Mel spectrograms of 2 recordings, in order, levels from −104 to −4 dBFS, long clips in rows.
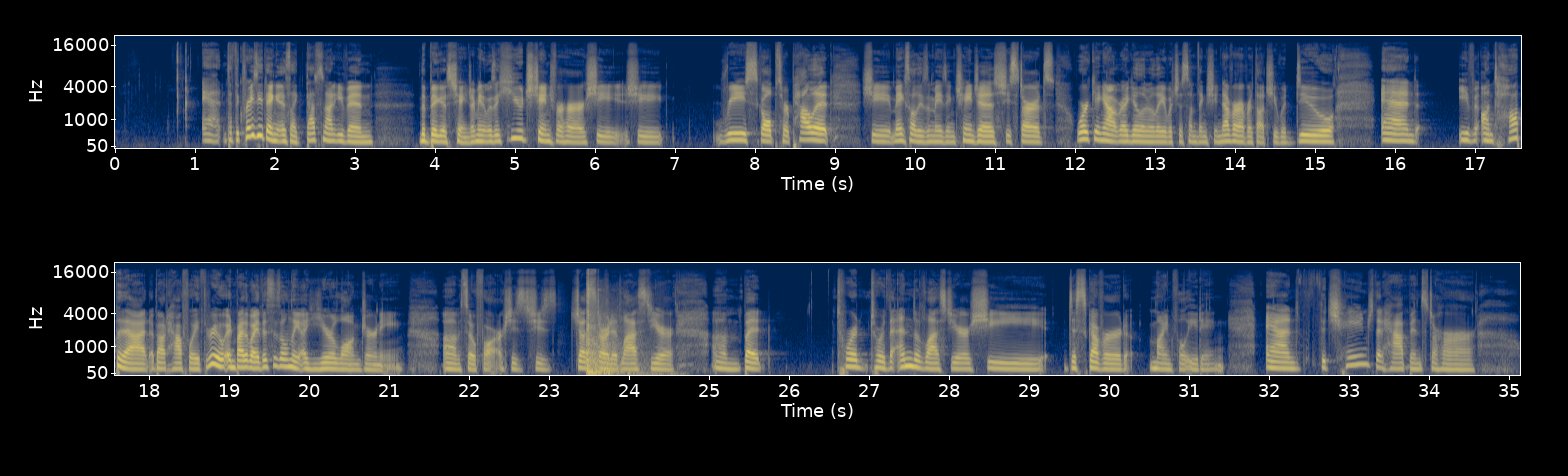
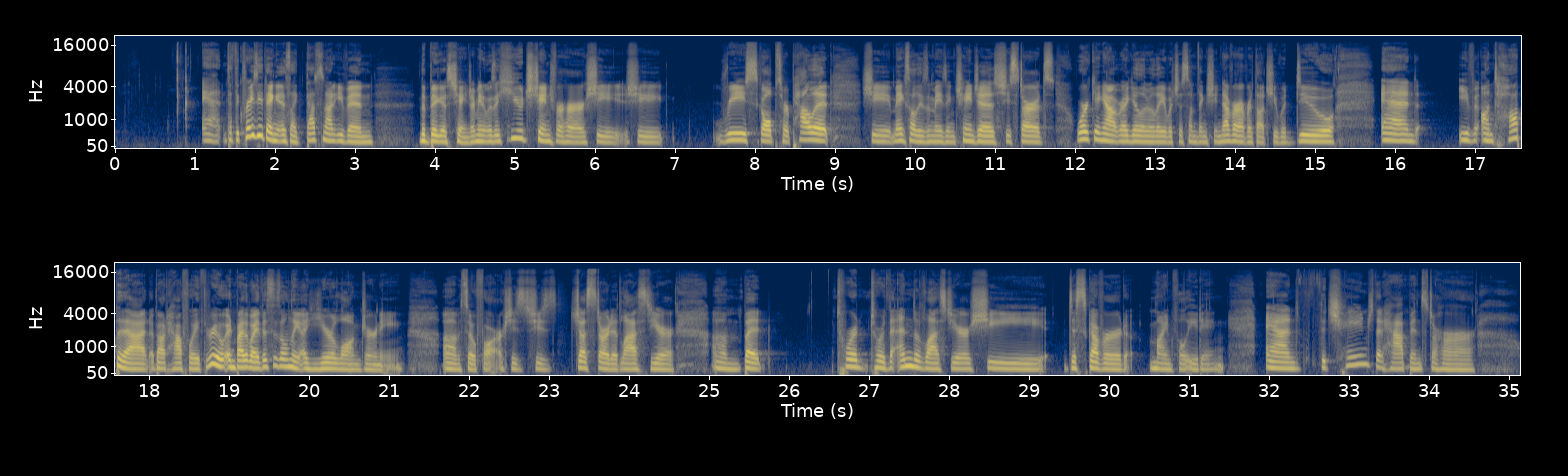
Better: second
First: door banging; loud; at 23 s; peak level with the speech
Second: none

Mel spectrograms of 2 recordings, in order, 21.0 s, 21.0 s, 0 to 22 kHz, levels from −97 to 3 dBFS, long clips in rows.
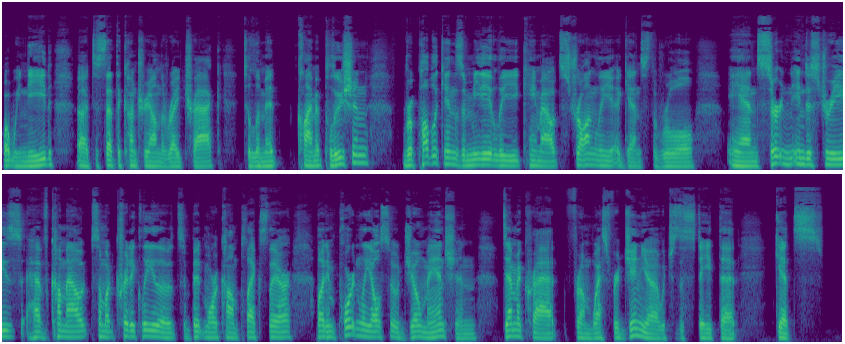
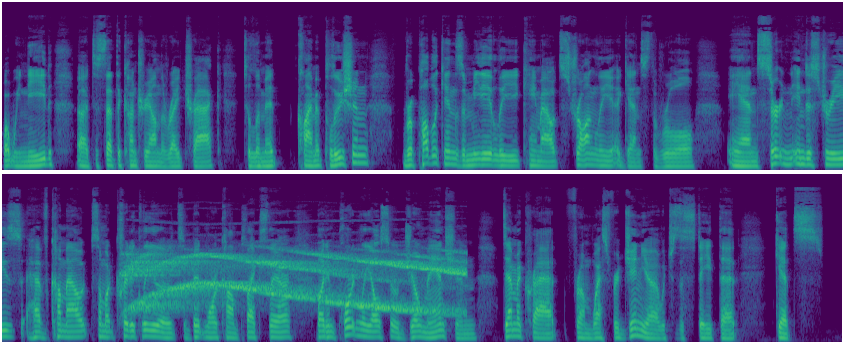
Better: first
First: none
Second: siren; loud; from 12 to 16 s; peak 5 dB above the speech

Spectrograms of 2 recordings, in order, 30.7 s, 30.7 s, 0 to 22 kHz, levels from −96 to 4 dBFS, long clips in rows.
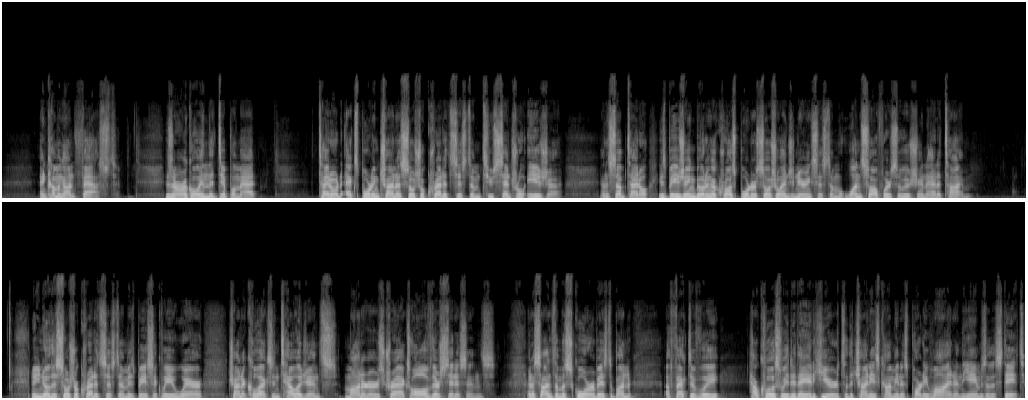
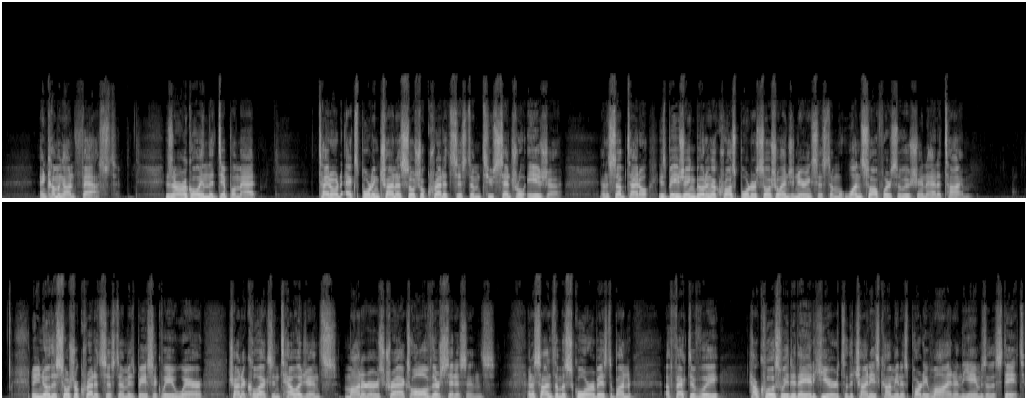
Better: neither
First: none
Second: none

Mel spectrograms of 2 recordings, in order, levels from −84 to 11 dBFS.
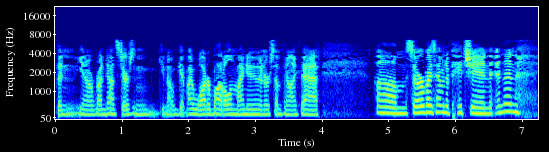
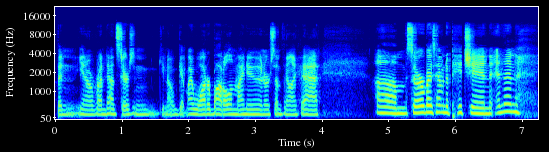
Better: second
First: garbled, watery; badly; nothing above 6.5 kHz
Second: garbled, watery; slightly; nothing above 10.5 kHz

